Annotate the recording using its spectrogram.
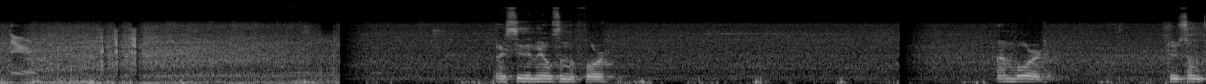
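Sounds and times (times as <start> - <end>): room noise hiss: 3.5 - 12.0.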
